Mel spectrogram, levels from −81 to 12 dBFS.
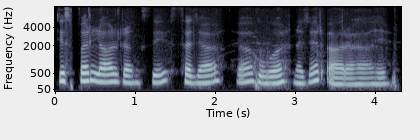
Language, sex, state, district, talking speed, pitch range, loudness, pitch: Hindi, female, Uttar Pradesh, Lalitpur, 150 wpm, 195-245 Hz, -16 LUFS, 220 Hz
